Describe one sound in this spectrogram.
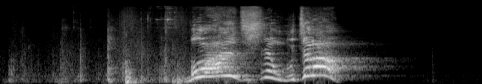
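A man speaks loudly and angrily nearby.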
